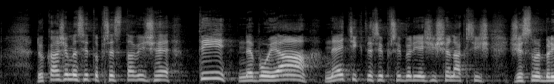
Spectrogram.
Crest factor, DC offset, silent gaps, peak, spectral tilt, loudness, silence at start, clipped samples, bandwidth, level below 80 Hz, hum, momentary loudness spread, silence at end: 18 dB; under 0.1%; none; -4 dBFS; -3 dB/octave; -21 LUFS; 0.1 s; under 0.1%; 16.5 kHz; -68 dBFS; none; 8 LU; 0 s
